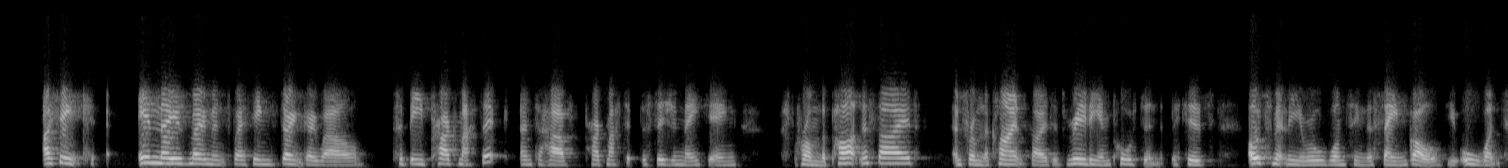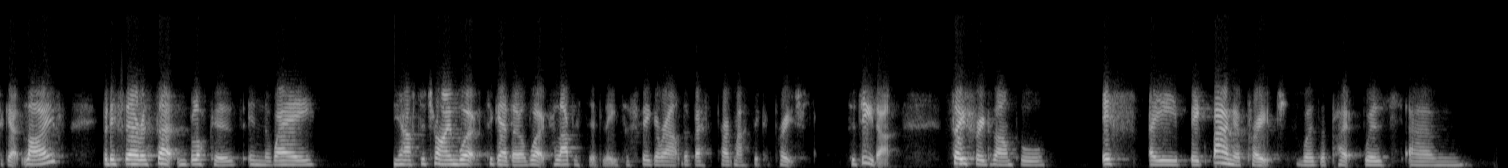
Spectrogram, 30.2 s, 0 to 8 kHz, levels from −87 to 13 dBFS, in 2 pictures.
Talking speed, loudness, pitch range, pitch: 165 wpm, -20 LUFS, 185-230 Hz, 205 Hz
